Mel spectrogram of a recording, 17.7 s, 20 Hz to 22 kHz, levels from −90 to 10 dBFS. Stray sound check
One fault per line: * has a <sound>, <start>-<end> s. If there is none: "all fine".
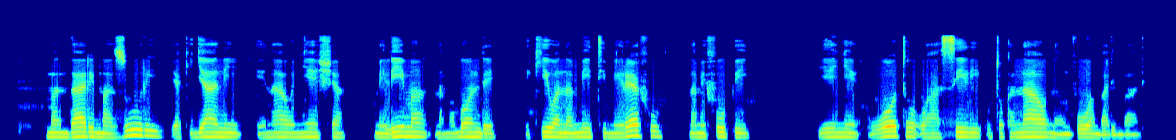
all fine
